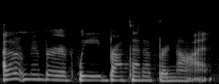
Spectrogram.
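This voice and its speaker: A woman's voice: medium pitch, fairly quick, highs cut off. Giggly woman co-host, casual podcast chat, reads comments aloud, faint noise behind. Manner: giggly, reads quotes aloud with small voice shifts.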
